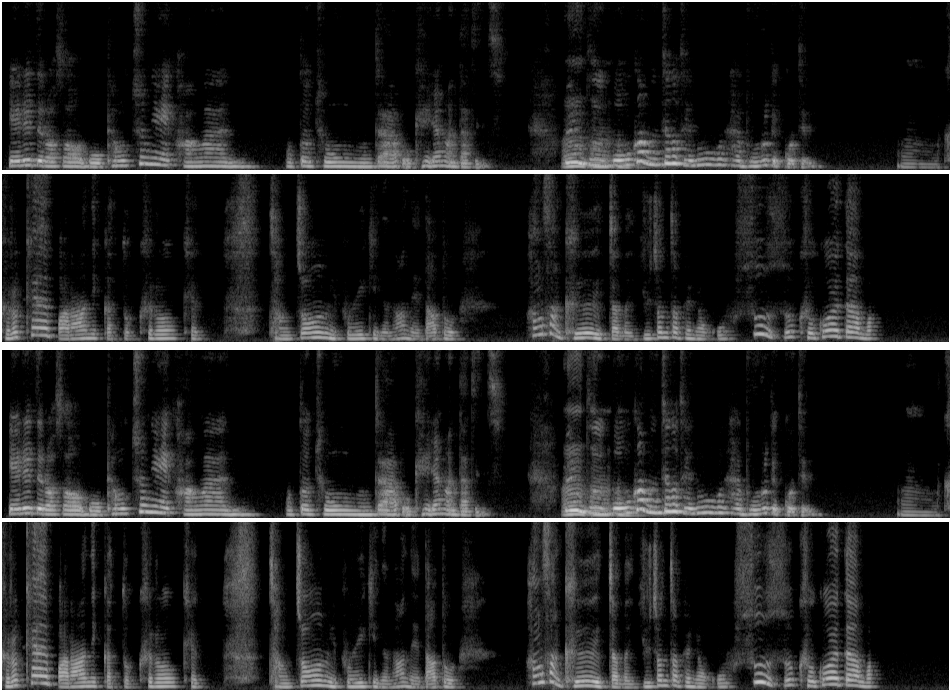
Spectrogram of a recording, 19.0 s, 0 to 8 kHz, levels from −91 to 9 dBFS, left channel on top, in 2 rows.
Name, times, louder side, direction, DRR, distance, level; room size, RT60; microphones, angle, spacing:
voice 1, 0.1-2.6 2.8-5.0 5.3-8.2, right 3 dB, 35° right, 0.8 m, -25 dB
voice 2, 5.6-6.4 9.0-11.4 11.7-14.2 14.7-18.2, right 3 dB, 50° right, 1.3 m, -29 dB
10.0 x 4.5 x 3.4 m
head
